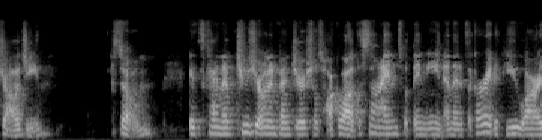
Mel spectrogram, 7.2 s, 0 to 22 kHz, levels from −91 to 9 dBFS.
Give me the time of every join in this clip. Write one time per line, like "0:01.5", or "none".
none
